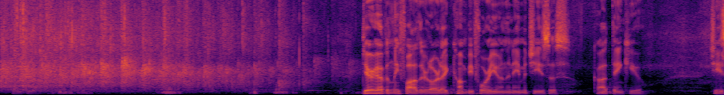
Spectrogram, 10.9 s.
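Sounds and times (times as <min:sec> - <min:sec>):
audience applause: 0:00.0 - 0:05.4
speech: 0:05.4 - 0:09.8, 0:10.7 - 0:10.8.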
